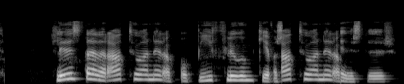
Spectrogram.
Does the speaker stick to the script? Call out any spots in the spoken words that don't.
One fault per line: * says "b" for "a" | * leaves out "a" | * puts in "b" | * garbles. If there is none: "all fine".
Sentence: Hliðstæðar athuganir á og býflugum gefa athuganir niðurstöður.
all fine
